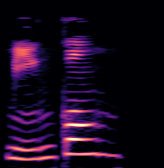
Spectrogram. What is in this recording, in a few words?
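"民工", Mandarin Chinese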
